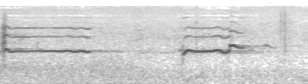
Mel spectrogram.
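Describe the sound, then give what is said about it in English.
A Eurasian curlew calls with clear, whistled notes: a long steady tone, a short pause, then rising, bubbling slurred phrases. Fairly quiet and heard alone over faint background noise. “Oh, that's the Curlew.”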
